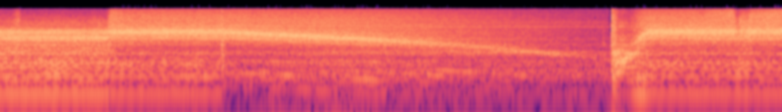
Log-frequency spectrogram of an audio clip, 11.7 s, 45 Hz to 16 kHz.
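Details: Craftsman 8-inch direct-drive table saw motor, model S48BRK-1820, 120 V 7.8 A 3450 rpm single-phase, run installed in the saw: a high whine falls slowly in pitch as it coasts down, then it switches back on and climbs smoothly to speed; normal motor run.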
